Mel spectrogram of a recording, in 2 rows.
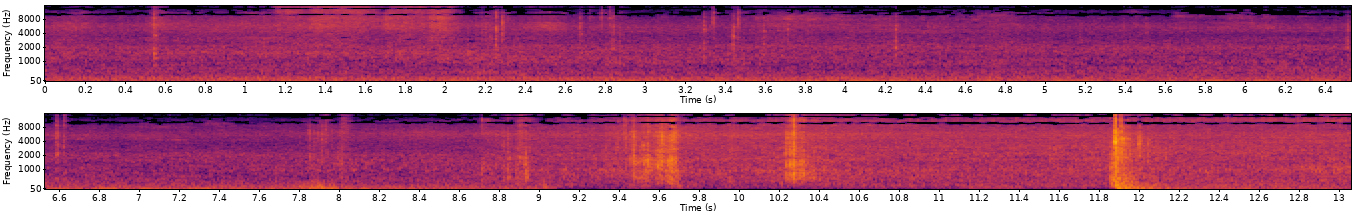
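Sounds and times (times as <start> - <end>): car engine idling: 0.0 - 9.1.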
